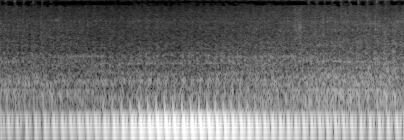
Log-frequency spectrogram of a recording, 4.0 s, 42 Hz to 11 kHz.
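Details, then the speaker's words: Hero Xtreme 125R, 11 months old, about 8,640 km, idling outdoors in some wind: low, even putter at about four beats a second with steady rhythm and no clatter; owner judges the idle fine. "एक बार ideal sound सुन ideal प मेरे को ठीक लगता ना को लगता फिर भी आइडल प साउंड सुन लो"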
